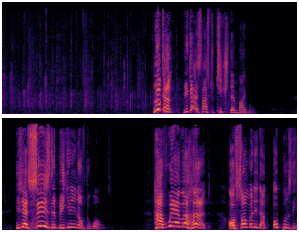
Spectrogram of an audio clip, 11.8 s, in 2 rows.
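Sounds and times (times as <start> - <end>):
crowd clapping: 0.0 - 4.8
speech: 3.2 - 5.1, 6.2 - 8.0, 9.0 - 11.7.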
